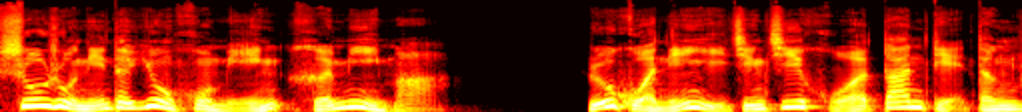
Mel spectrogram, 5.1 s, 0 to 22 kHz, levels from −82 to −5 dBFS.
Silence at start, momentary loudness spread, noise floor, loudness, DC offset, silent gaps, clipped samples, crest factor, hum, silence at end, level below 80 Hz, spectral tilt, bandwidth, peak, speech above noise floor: 0 s; 6 LU; -81 dBFS; -12 LUFS; under 0.1%; none; under 0.1%; 10 dB; none; 0 s; -36 dBFS; -7 dB/octave; 18 kHz; -2 dBFS; 71 dB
